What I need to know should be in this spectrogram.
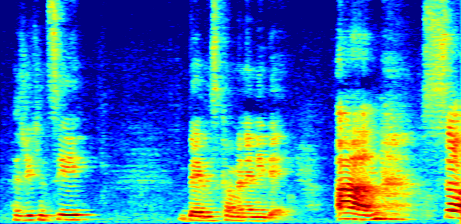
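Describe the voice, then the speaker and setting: A woman uses a raised, projected voice with lively intonation at a moderate pace. Noticeable background noise and audible room echo fill the recording. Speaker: home decor vlogger. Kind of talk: casual tutorial. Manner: casual with filler ums.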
